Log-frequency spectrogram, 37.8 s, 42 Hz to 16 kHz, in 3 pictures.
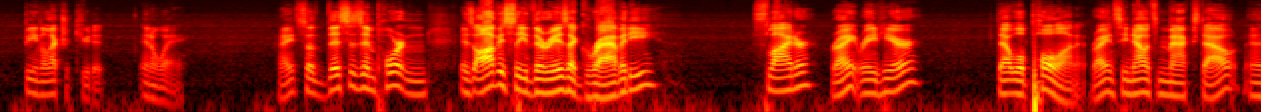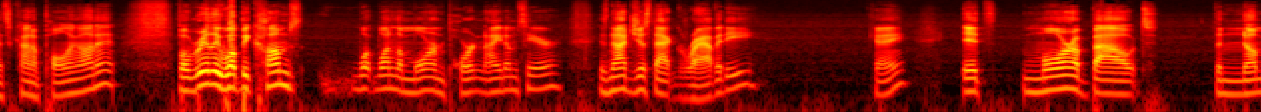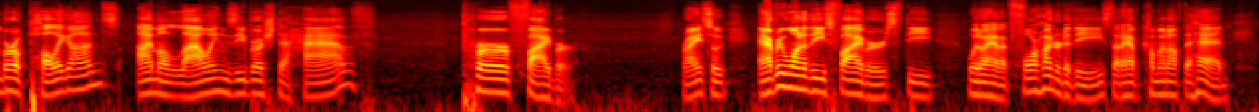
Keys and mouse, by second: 6.0-11.6 drag, 11.6 right click, 15.4 click, 17.5-18.2 typing, 18.4 Return, 32.8 click, 33.7 right click.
